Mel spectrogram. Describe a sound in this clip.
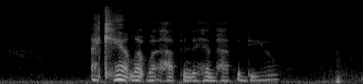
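A young woman speaks close by in a pleading, emotional tone.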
